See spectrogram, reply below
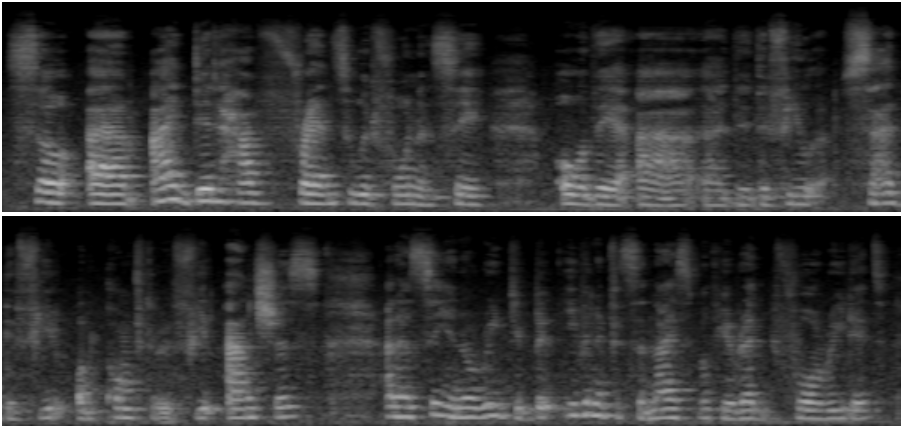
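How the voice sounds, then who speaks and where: An older woman recounts her memories in an interview with emphatic storytelling. Her voice is on the low side, caught from a little way off in an echoey room with faint noise. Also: normal speed, few pauses, a little mellow, recorded from a distance. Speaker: interviewee, former nurse. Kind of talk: personal reminiscence in interview.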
